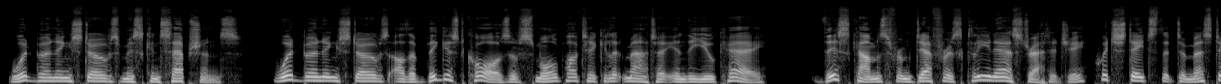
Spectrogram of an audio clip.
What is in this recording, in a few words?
E Learning British RP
